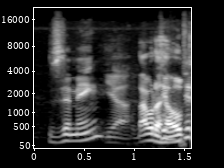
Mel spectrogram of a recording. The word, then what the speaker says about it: Ziming: it's Zeming. Ziming?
